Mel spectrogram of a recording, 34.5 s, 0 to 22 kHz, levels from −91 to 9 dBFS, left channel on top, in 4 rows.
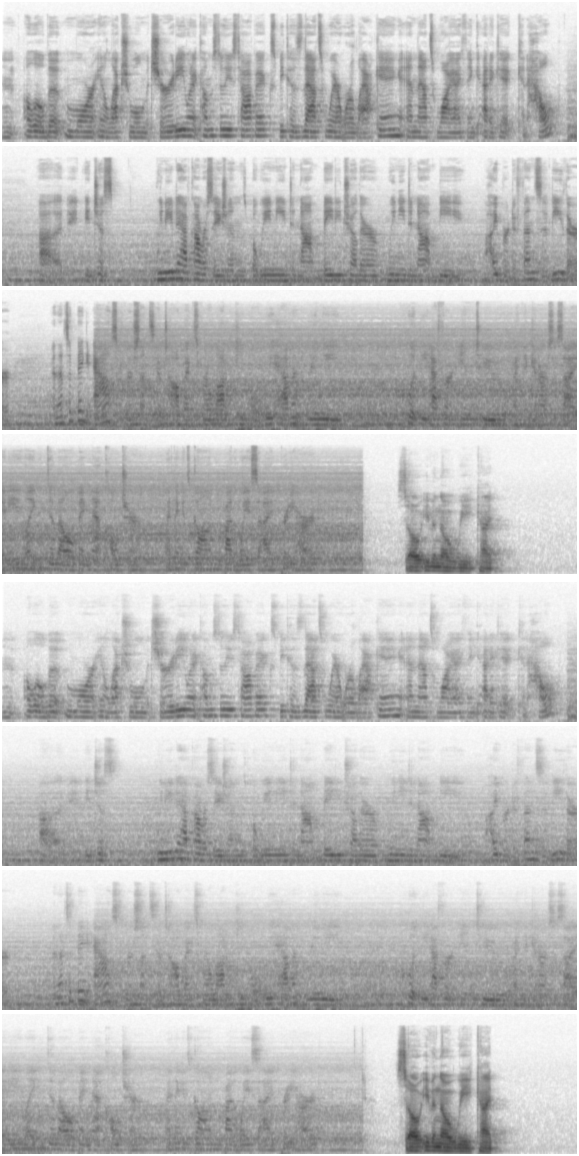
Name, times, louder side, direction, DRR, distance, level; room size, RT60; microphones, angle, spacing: voice 1, 0.0-8.3 9.2-10.3 10.9-15.5 15.9-17.4 18.0-22.3 23.2-28.0 28.3-30.6, left 4 dB, 85° left, 0.8 m, -31 dB
sound 1, 8.5-26.5, left 1 dB, 45° right, 1.8 m, -35 dB
sound 2, 18.6-31.3, left 7 dB, 50° left, 0.3 m, -33 dB
voice 2, 31.8-33.2, right 5 dB, 85° right, 0.4 m, -20 dB
8.8 x 7.6 x 8.5 m
head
